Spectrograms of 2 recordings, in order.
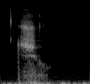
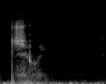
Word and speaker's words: Joey: c'est le prénom jooé qui ne se prononce pas Cho mais Joy avec le y à la fin Joy Joy Jo Jo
